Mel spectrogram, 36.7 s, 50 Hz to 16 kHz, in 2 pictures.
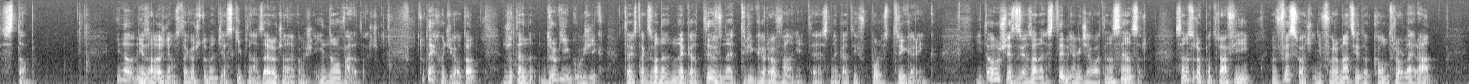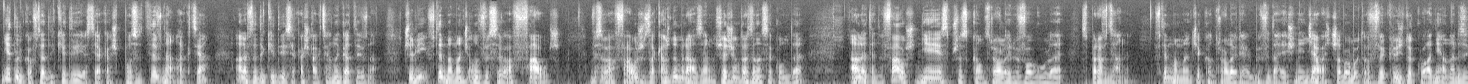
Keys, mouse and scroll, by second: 0.6 Escape, 1.9 click, 4.4 p, 5.9 Escape.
